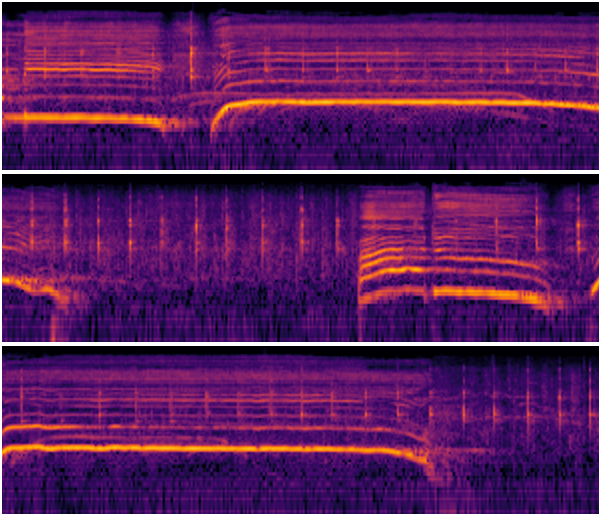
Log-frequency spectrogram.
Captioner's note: applause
